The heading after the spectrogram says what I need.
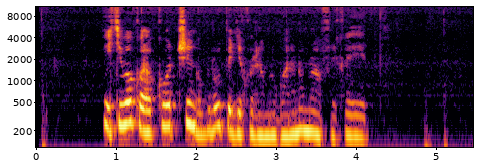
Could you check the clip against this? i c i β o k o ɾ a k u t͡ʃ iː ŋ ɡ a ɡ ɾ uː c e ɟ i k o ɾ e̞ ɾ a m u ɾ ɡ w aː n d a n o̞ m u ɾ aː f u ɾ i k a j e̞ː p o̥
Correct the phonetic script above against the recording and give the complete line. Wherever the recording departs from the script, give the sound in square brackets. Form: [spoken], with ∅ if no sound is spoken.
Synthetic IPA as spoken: i c i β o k o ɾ a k [o] t͡ʃ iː ŋ ɡ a ɡ ɾ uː [p] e ɟ i k o ɾ e̞ ɾ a m u ɾ ɡ w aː n d a n o̞ m u ɾ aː f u ɾ i k a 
